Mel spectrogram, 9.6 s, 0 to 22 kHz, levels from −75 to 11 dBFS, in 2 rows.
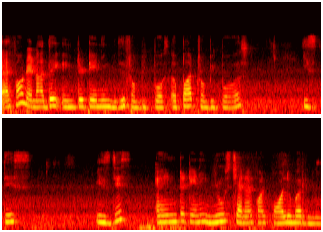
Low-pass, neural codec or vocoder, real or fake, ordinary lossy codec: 7.2 kHz; none; real; none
